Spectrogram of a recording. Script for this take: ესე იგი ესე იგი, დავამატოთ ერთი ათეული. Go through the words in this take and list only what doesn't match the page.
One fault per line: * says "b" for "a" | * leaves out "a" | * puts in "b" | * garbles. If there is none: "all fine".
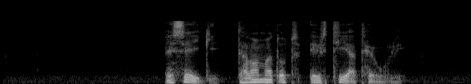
* leaves out "ესე იგი"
